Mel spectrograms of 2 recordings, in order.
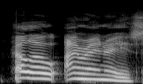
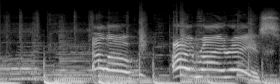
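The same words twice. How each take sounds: First: It is said at a lower pitch. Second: It is said at a higher pitch.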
